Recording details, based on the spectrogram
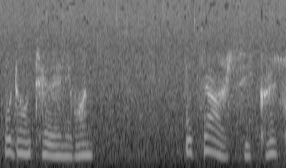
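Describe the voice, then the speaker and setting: A woman's voice: mid-range voice, fairly even intonation, a little slow, lightly acted. Female actor, young sweetheart, tender, secretive, mid-range voice, old radio drama, hissy recording. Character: secretive, lovestruck young Irish woman.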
